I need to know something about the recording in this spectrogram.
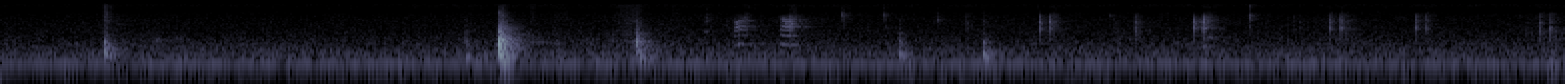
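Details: Female pet cat indoors, excited by light reflections or laser light on walls, giving short, sharp clicking chatter sounds scattered irregularly, one louder burst in the middle, over a steady low electrical hum in a quiet room.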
